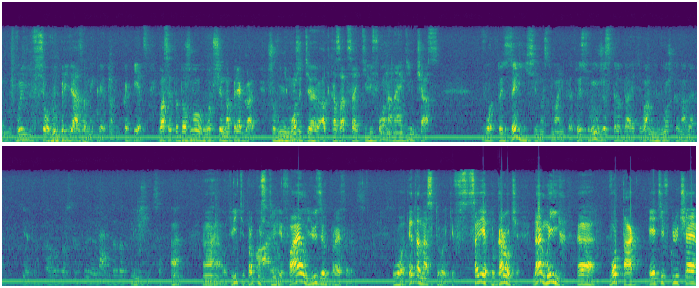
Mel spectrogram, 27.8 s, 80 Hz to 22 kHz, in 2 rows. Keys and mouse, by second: 19.6-21.6 drag.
